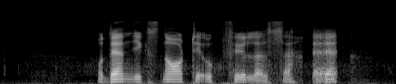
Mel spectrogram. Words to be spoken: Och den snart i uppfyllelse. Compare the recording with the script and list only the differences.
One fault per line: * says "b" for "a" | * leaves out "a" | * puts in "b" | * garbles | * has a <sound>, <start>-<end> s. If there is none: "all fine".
* puts in "gick"
* has a laugh, 3.1-3.4 s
